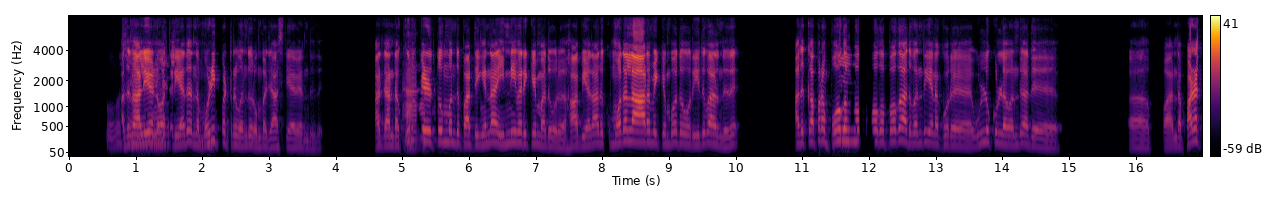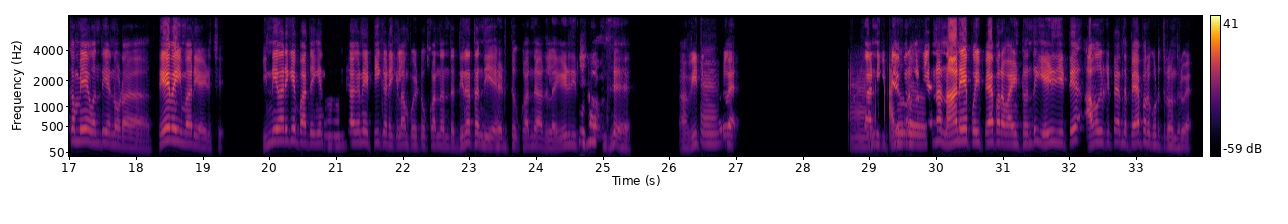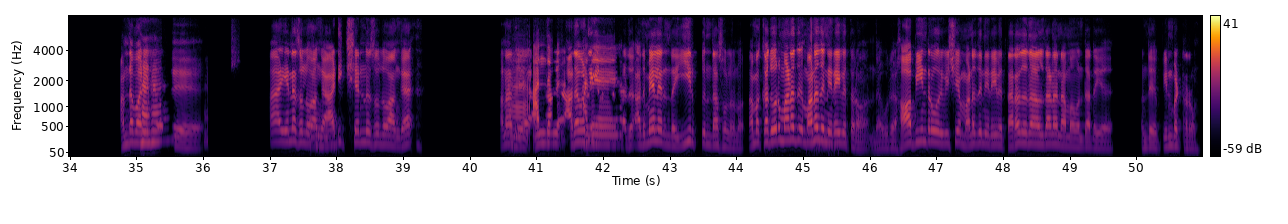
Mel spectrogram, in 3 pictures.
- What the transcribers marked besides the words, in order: tapping; chuckle; chuckle; in English: "அடிக்க்ஷன்னு"; unintelligible speech; unintelligible speech
- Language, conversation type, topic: Tamil, podcast, ஒரு பொழுதுபோக்கை நீங்கள் எப்படி தொடங்கினீர்கள்?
